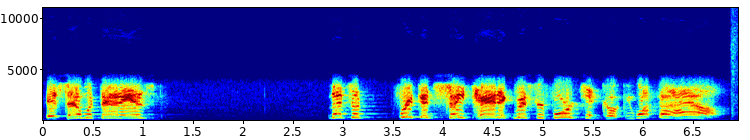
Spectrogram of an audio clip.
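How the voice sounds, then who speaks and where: A man hosting a call-in radio show, ranting, shouting and swearing at callers while losing his voice. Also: extremely high pitch, a little slow, vocal fry. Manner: shouting, profane, abrasive. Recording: phone-like narrow sound.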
